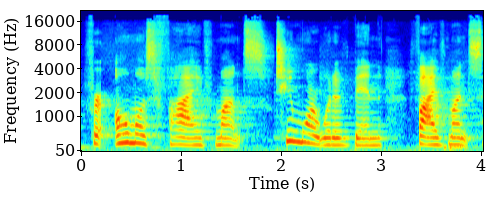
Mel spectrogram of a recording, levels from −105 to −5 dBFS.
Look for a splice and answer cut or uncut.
cut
